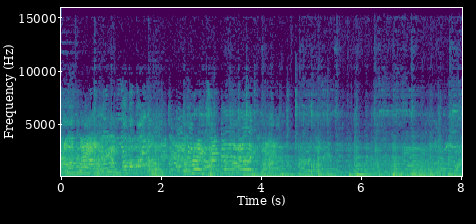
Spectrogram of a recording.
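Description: Animated-film soundtrack played through a television: music under a crowd of cartoon animal voices shouting and crying out as they stampede, with one voice calling "Raging mammoth!" about four seconds in.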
